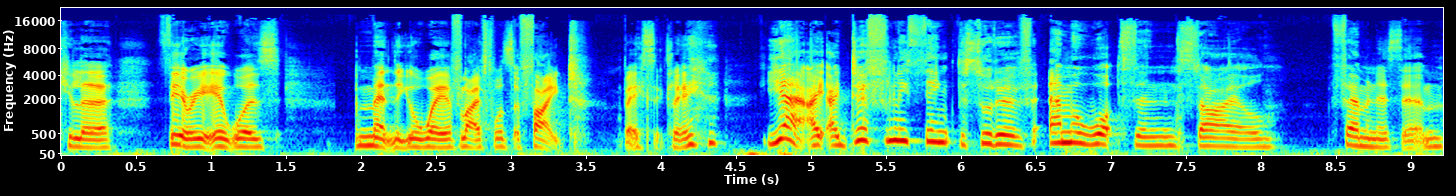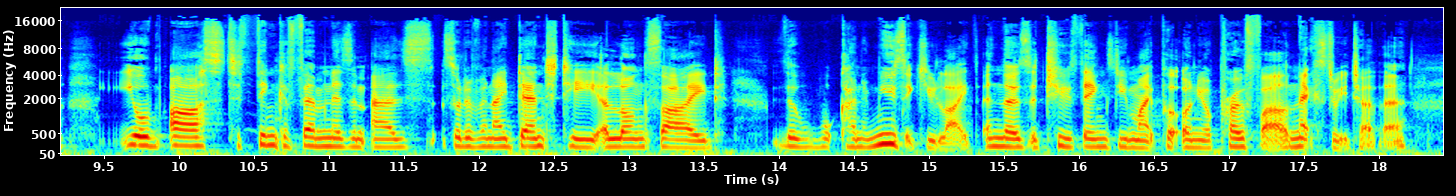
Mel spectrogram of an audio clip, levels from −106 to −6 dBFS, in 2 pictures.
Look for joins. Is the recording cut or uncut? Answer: cut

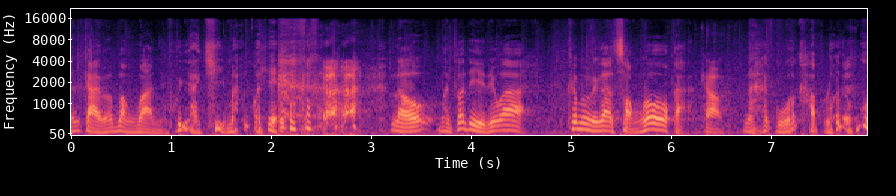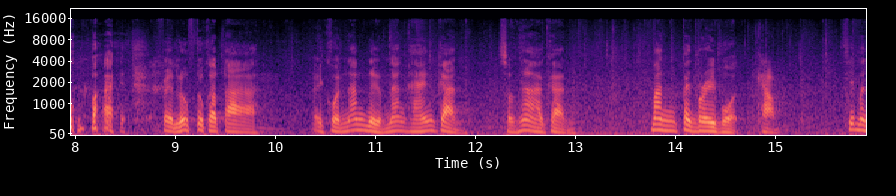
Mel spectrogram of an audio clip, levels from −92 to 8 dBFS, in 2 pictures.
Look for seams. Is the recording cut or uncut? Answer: uncut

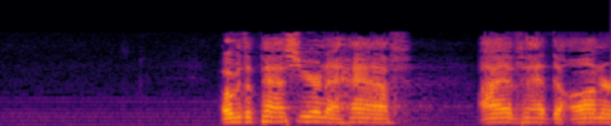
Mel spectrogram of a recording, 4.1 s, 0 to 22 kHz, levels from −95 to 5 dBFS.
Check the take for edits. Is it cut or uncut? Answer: uncut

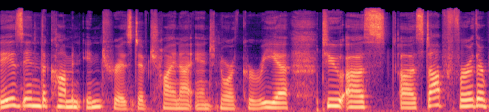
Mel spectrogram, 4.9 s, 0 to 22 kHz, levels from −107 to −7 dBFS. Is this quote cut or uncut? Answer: uncut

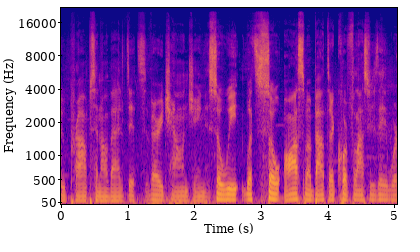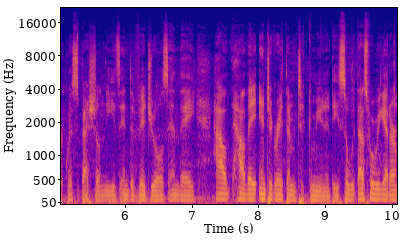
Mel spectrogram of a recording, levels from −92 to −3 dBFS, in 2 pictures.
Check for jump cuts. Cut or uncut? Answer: cut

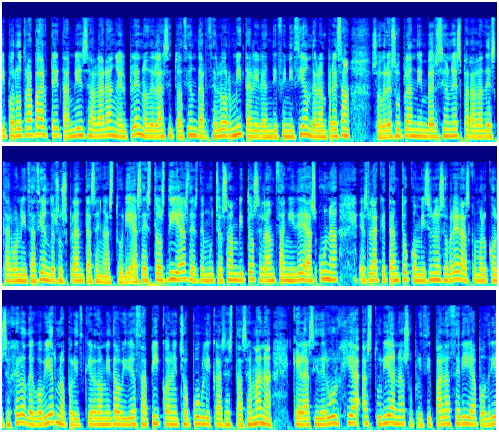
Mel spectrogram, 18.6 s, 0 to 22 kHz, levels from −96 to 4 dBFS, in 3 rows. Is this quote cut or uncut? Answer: uncut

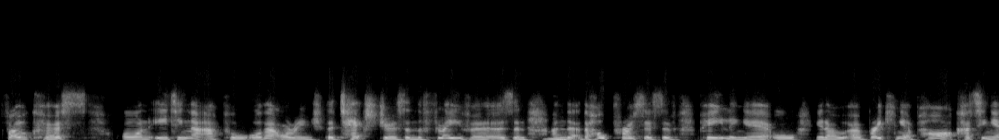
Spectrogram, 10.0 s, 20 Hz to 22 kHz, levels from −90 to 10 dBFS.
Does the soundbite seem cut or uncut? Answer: uncut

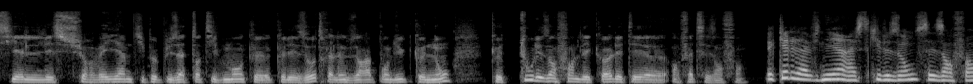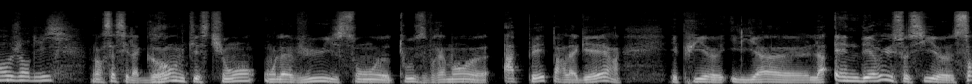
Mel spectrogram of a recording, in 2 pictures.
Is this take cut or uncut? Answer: cut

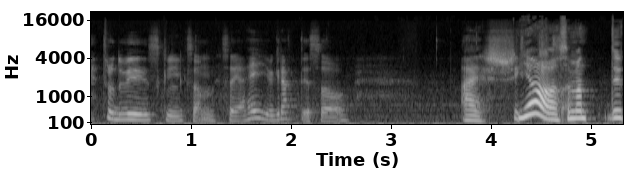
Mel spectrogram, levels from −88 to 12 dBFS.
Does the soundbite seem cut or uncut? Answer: uncut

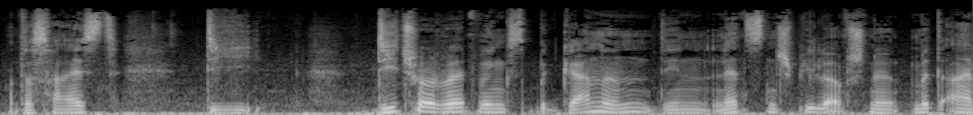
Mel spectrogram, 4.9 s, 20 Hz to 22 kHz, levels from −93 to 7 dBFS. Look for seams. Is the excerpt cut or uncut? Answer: uncut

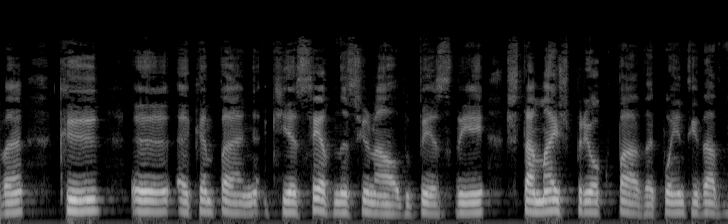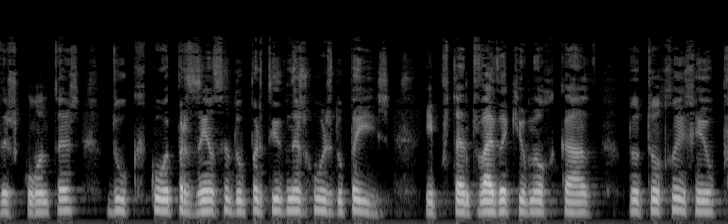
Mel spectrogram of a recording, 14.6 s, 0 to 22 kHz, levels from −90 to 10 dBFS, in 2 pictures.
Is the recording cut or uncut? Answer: uncut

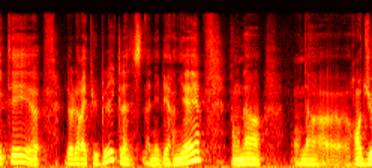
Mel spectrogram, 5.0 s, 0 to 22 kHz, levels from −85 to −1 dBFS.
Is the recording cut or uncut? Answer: cut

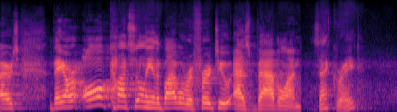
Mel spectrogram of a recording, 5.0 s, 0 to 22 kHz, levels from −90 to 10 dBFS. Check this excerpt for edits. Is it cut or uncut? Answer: cut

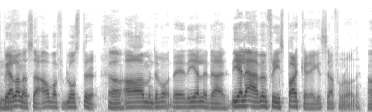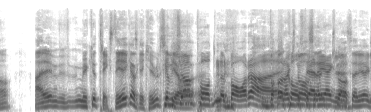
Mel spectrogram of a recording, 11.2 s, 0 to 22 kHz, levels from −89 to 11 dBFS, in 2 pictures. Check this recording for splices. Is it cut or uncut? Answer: uncut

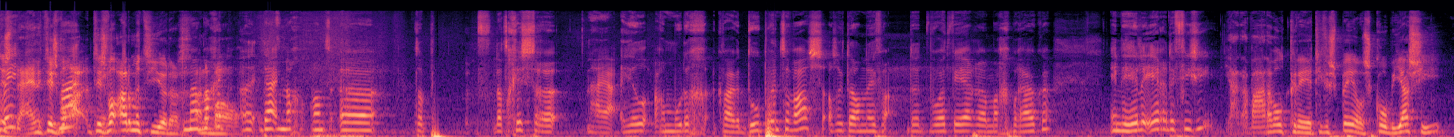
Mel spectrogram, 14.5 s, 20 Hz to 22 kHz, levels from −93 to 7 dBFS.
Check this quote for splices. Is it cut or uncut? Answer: cut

